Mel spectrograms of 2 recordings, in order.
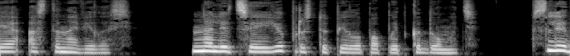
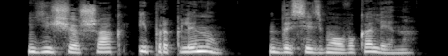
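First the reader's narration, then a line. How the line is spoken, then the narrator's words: Cold. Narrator (Russian): произнесла холодно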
